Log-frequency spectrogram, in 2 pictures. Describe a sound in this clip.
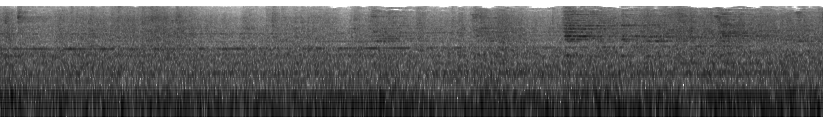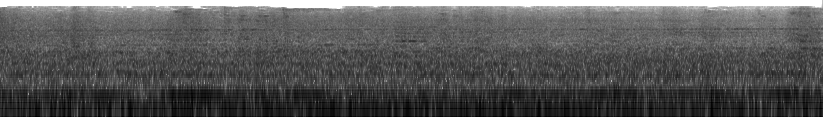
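Diesel locomotive engines rumble and drone loudly as a freight train passes close by.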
